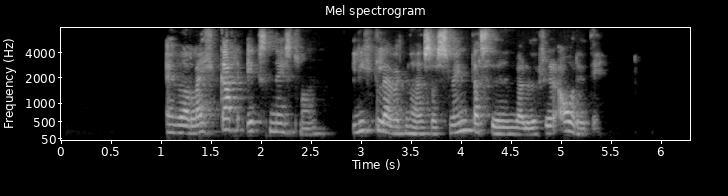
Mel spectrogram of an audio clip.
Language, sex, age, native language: Icelandic, female, 30-39, Icelandic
